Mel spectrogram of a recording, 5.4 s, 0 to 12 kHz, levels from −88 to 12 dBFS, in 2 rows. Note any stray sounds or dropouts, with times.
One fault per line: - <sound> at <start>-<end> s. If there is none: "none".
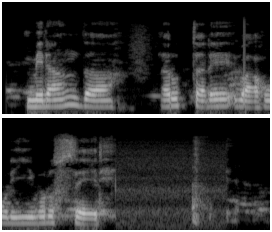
- cough at 4.6-4.8 s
